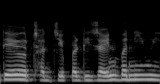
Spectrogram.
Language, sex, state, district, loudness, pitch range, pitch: Hindi, female, Bihar, Gopalganj, -29 LUFS, 195-220 Hz, 210 Hz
